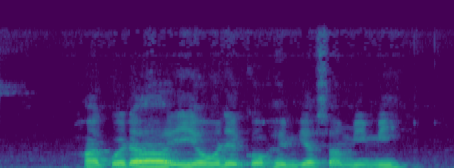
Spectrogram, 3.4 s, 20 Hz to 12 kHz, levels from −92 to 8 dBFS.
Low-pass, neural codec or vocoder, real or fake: 9.9 kHz; none; real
